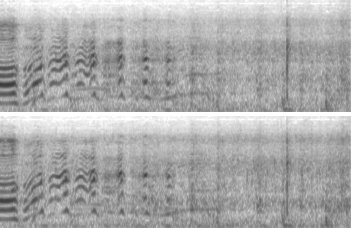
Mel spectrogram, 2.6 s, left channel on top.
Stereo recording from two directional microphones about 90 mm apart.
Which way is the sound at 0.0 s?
10° left (ahead or behind).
